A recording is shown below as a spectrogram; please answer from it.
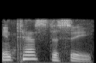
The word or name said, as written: intestacy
